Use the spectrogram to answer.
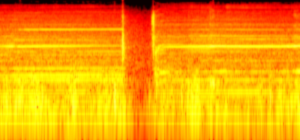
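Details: Outboard power trim/tilt unit after electric motor replacement: an even, steady electric motor whine that stops briefly and restarts cleanly with no grinding or strain; the new trim motor runs normally.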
